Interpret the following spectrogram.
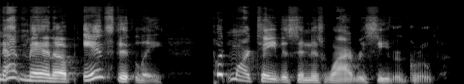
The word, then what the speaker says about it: Martavis: man up instantly put martavis in this wide receiver Gruber or is it much change a lot wouldn't it is it martavius you know martavius would be the african-american mispronunciation of the name it's armaid of this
